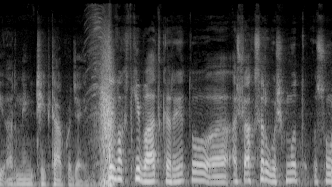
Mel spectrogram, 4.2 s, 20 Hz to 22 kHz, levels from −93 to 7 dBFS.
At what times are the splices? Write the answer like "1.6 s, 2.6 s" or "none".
1.4 s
